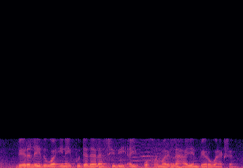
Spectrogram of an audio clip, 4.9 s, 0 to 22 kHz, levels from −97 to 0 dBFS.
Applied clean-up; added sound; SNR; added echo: none; none; none; none.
